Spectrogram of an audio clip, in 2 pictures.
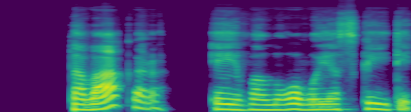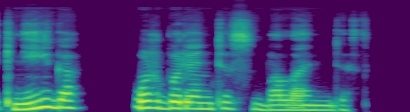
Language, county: Lithuanian, Kaunas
